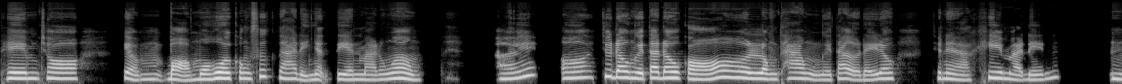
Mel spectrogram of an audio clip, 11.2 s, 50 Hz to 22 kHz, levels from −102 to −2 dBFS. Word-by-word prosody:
thêm 250 0 +2
cho, 245 0 +1 0.5
kiểu, 220 -8 -1 0.3
bỏ 195 -4 +1
mồ 215 +2 0
hôi, 250 +1 +7
công 245 0 -2
sức 320 +7 -3
ra 240 -3 -1
để 190 -4 -4
nhận 205 +1 -4
tiền 205 -1 -1
mà, 200 -1 -4
đúng 210 +4 -2
không? 240 -6 +2 0.7
Ấy, 265 +11 -1 0.2
ờ, 265 +3 -1
chứ 330 -2 +1
đâu 280 -1 +4
người 250 -2 +4
ta 265 +2 +4
đâu 265 0 +5
có 225 +5 +3 0.2
lòng 230 -3 +3
tham 250 0 -2
của 205 - -3
người 195 0 -5
ta 240 +4 -2
ở 190 -3 -1
đấy 190 +2 -3
đâu. 240 +1 0 0.4
Cho 250 - -2
nên 235 -2 -1
là 195 -1 -6
khi 265 +6 -1
mà 215 -6 -3
đến 205 +8 -5 0.5
ừm 225 -2 -3
240 Hz, 205 wpm, -22 LUFS, 210-255 Hz, 0.7 s, hôi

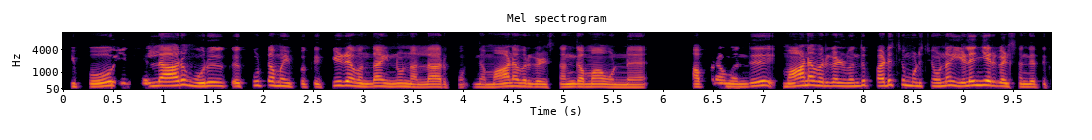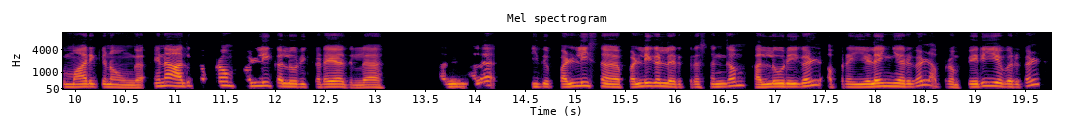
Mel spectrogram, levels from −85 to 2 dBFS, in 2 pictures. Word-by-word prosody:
இப்போ 170 0 -3 0.3
இது 360 - -12 0.2
எல்லாரும் 230 +4 +5
ஒரு 210 +3 +4 0.2
கூ - - +1
கூட்டமைப்புக்கு 210 -9 -2
கீழ 240 +1 +1 0.2
வந்தா 175 +2 +1
இன்னும் 170 -1 0
நல்லாருக்கும். 150 -1 -2
இந்த 150 -1 -5
மாணவர்கள் 180 -3 +1
சங்கமா 165 +1 +2
ஒண்ணு. 140 0 -1 0.6
அப்புறம் 175 +2 -3
வந்து 165 +6 -1 0.3
மாணவர்கள் 225 -2 +3
வந்து 205 +6 -1
படிச்சு 260 +5 +1
முடிச்ச 205 -3 -3
ஒண்ணே 230 +5 +1
இளைஞர்கள் 235 -5 +4
சங்கத்துக்கு 160 -1 -3
மாறிக்கணும் 160 -3 0
அவுங்க. 135 0 -2 0.2
ஏன்னா 225 +3 +2
அதுக்கப்புறம் 230 +2 -4
பள்ளி 210 +3 -1
கல்லூரி 170 -3 0
கிடையாதுல்ல. 150 -4 0 0.8
அதனால 165 +1 -3 0.6
இது 170 +1 -4 0.2
பள்ளி 195 +7 +2
ச - - -35 0.3
பள்ளிகள்ல 190 +2 +2
இருக்குற 155 0 -8
சங்கம், 185 +9 -1
கல்லூரிகள், 175 - +2
அப்புறம் 155 -2 -5
இளைஞர்கள், 190 +6 +2
அப்புறம் 150 -2 -6
பெரியவர்கள் 200 - 0
175 Hz, 125 wpm, -23 LUFS, 160-215 Hz, 0.8 s, எல்லாரும்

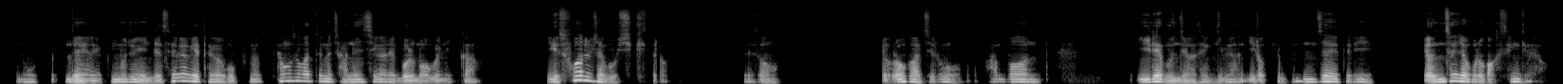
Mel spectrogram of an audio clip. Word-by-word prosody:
뭐 110 -2 -6 0.3
네네. 90 -6 +3
근무 115 +1 0
중에 115 -3 +2
인제 95 -1 0
새벽에 155 - +2
배가 110 -4 -1
고프면 110 +5 -6
평소 165 +2 0
같으면 140 -6 0
자는 110 0 -1
시간에 115 -2 -2
뭘 95 -1 +2
먹으니까 85 -1 -4 0.7
이게 110 -2 +2
소화를 190 - +4
잘 125 -5 +3
못 90 -1 -5
시키더라고요. - - -13 0.7
그래서 95 -3 -7 1.0
여러 125 - +4
가지로 120 -4 -2 0.2
1 120 0 -9
번 115 -2 0 1.0
일에 115 +4 +7
문제가 95 -2 0
생기면 100 +1 -5
이렇게 105 0 -4
문제들이 120 -5 +1 0.5
연쇄적으로 120 +1 +5
막 85 -2 -3
생겨요. 135 +1 -3
110 Hz, 300 characters per minute, -22 LUFS, 100-125 Hz, 1.0 s, 일에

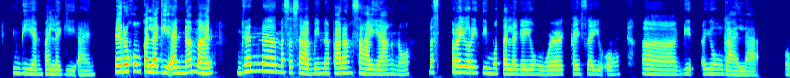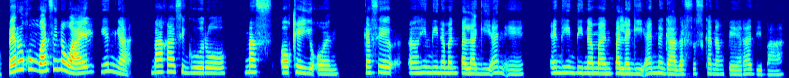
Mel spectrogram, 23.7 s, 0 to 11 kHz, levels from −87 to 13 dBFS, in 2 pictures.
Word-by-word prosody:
hindi 210 -3 -8
'yan 190 -1 -4
palagian. 175 -3 -7 0.2
Pero 280 +1 +8
kung 300 0 +1
palagian 255 -4 +6
naman, 240 -3 +5 0.4
diyan 295 +7 +2
na 310 -1 +3
masasabi 235 -6 +1
na 215 0 -3
parang 220 +2 +3
sayang, 190 -3 0
'no? 175 +1 -9 0.3
Mas 250 - -1 0.2
priority 250 -3 +3
mo 210 -1 -5
talaga 195 -2 -2
yung 185 -2 -6
work 180 +1 -2
kaysa 190 -1 -4
yung, 175 0 -10 0.3
ah, 185 -3 -2
gi 200 0 -8 0.2
yung 200 -1 -6
gala. 160 -2 -5 0.4
Oh, - - -14
pero 295 +8 +7
kung 390 -3 +1
once 315 +3 +7
in 380 - +2
a - - +6
while, 240 -1 +7 0.2
'yon 300 +1 -7
nga, 200 -3 -1 0.3
baka 270 +2 +1
siguro 230 -3 -4 0.2
mas 265 +1 0 0.2
okey 245 -2 +1
'yon 190 +1 -6 0.4
kasi, 245 0 -2 0.3
uh, 225 0 -4
hindi 235 0 -8
naman 230 -1 -5
palagian, 210 +1 -4
eh, 180 -1 -14 0.4
and 235 +1 -5
hindi 235 -1 -8
naman 215 -2 -2
palagian 210 0 -3
na 230 - -5
gagastos 190 0 -5
ka 205 - -7
ng 190 -1 -11
pera, 180 +2 -9
'di 175 -2 -14
ba? 160 -1 -15
215 Hz, 145 wpm, -24 LUFS, 190-245 Hz, 0.4 s, Pero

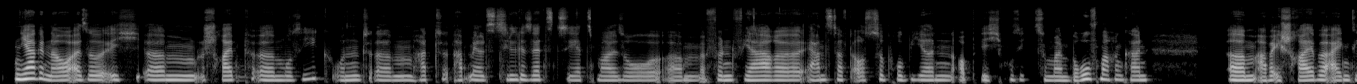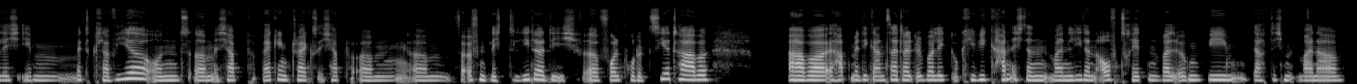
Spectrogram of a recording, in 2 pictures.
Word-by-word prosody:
Ja, 255 +3 +9
genau. 200 -7 +2
Also, 210 0 +1
ich, 215 +12 -4
ähm, 205 -1 +2
schreibe, 200 -1 -3
äh, 200 -1 +1
Musik 200 +8 -4
und, 200 +1 -3
ähm, 195 -2 -2
hat 205 0 -7
habe 195 +1 -6
mir 205 - 0
als 195 - -4
Ziel 215 -1 -2
gesetzt, 210 -1 -3
jetzt 195 +2 -7
mal 190 -1 -2
so, 190 0 -3
ähm, 190 +1 -4
5 200 0 -3
Jahre 195 0 +2
ernsthaft 205 +1 -3
auszuprobieren, 200 +1 -3
ob - - -6
ich 195 -2 -6
Musik 210 +1 -11
zu 195 - -7
meinem 185 -1 -1
Beruf 235 +8 +2
machen 225 -2 -1
kann. 200 -1 -1 0.8
Ähm, 200 0 +6
aber 180 +2 +1
ich 185 - 0
schreibe 200 +2 +2
eigentlich 195 0 -2
eben 190 0 -4
mit 205 - -6
Klavier 250 +8 +4
und, 190 +1 0
ähm, 185 +1 +2
ich - - -4
habe 195 0 +1 0.2
Backing-Tracks. 195 0 0
Ich - - -8
habe, 190 0 -5
ähm, 185 0 -2
ähm, 185 -1 -2
veröffentlichte 195 -3 -2
Lieder, 215 +2 +4
die 190 -2 -2
ich 185 - -5
v - - -9
äh, 185 - +2
voll 195 +1 0
produziert 215 +7 -2
habe. 215 -1 +5 0.8
Aber 200 0 +7
habe 195 - -2
mir 205 - +1
die 205 - -1
ganze 195 +1 -1
Zeit 210 -1 +3
halt 200 -2 +2
überlegt: 205 +1 +1
„Okay, 200 +3 -3
wie 215 0 +2
kann 215 +2 +1
ich 220 -1 -3
denn 195 -1 +2
meinen 195 0 +2
Liedern 200 0 +1
auftreten?“ 195 -1 -2
Weil 195 -1 +2
irgendwie 205 +2 +2 0.2
dachte 195 +2 -3
ich 205 - -7
mit 195 - -2
meiner 190 0 +1
200 Hz, 175 wpm, -23 LUFS, 190-210 Hz, 0.8 s, Ja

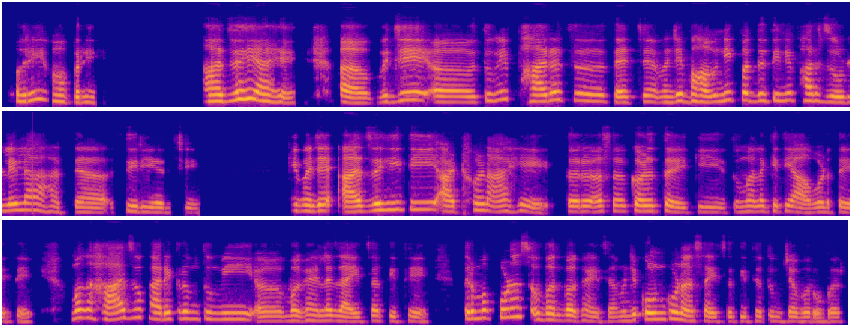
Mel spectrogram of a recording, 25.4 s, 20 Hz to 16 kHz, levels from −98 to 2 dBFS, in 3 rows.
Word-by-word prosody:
अरे 260 +7 +1
बापरे! 195 -3 -1 1.1
आजही 255 +8 +7
आहे. 210 -8 +4 0.5
अ, 205 - +6 0.3
म्हणजे 210 +6 -1 0.2
अ, 205 - +2 0.5
तुम्ही 250 +4 -3 0.2
फारच 255 +5 +2
अ, 235 -3 +1
त्यांच्या 195 +2 +1
म्हणजे 195 +5 +2
भावनिक 220 +5 +2
पद्धतीने 245 0 +2
फार 245 -1 +1
जोडलेला 210 +4 +2
आहात 185 -5 -7
त्या 160 -2 -3
सीरियलशी, 165 -4 -5 1.0
की 210 0 -5
म्हणजे 200 0 +2
आजही 220 +7 +5
ती 250 0 -2
आठवण 195 +4 -1
आहे. 195 - -4 0.2
तर 185 0 +2
असं 190 +2 -2
कळतंय, 195 -4 +1
की 165 0 -9
तुम्हाला 185 +2 -4
किती 200 0 -4
आवडतंय 165 0 -3
ते. 140 - -9 0.4
मग 275 +2 +4
हा 225 +3 +2
जो 285 +1 -5
कार्यक्रम 235 +1 0
तुम्ही 225 -1 -3
अ, - - -3 0.3
बघायला 180 +1 0
जायचा 150 +1 -1
तिथे, 155 -1 -7 0.4
तर 245 - +7
मग 270 +2 -1
कोणासोबत 290 -10 0
बघायचा? 160 -5 -1
म्हणजे 165 +4 -4
कोण-कोण 225 +1 +5
असायचं 155 -3 -2
तिथे 155 +1 -8
तुमच्या 155 -1 -6
बरोबर? 150 -1 -5
195 Hz, 125 wpm, -24 LUFS, 175-235 Hz, 1.1 s, आजही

